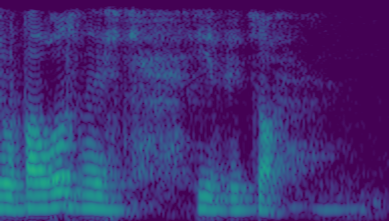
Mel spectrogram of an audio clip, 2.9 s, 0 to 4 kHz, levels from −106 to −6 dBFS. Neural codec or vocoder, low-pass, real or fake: codec, 44.1 kHz, 7.8 kbps, Pupu-Codec; 3.6 kHz; fake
